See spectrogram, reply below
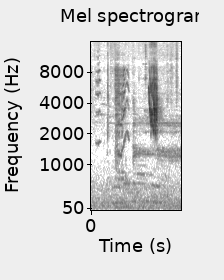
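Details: A breeding pair of budgerigars chirping: brief high twittering notes and a short upward-sweeping chirp, then one louder, harsher burst, over a steady faint background hum.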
